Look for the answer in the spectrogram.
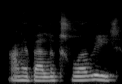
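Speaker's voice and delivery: ordinary delivery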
